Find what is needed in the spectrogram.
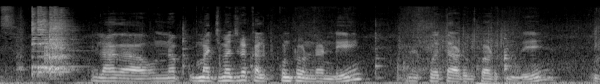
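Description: A wooden spoon stirring and turning cooked biryani rice in a pot, scraping against the pan, with a sharp scrape about half a second in.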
